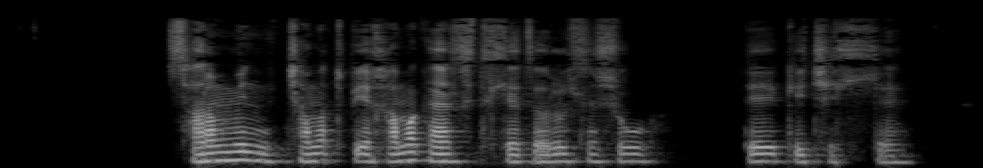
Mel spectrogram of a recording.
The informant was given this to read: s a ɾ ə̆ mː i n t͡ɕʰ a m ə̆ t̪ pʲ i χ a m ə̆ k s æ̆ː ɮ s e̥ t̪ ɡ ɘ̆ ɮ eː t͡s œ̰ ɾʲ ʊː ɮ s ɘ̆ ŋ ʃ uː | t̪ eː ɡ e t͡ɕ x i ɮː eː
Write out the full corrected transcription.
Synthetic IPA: s a ɾ ə̆ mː i n t͡ɕʰ a m ə̆ t̪ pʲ i χ a m ə̆ k χ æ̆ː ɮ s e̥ t̪ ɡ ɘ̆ ɮ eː t͡s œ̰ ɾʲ ʊː ɮ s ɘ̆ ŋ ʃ uː | t̪ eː ɡ e t͡ɕ x i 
